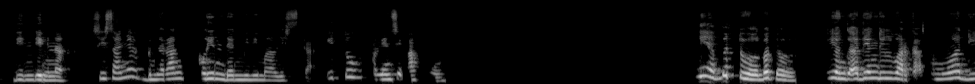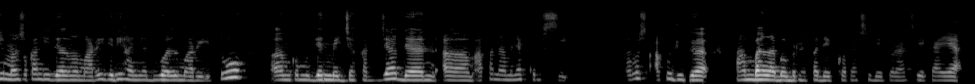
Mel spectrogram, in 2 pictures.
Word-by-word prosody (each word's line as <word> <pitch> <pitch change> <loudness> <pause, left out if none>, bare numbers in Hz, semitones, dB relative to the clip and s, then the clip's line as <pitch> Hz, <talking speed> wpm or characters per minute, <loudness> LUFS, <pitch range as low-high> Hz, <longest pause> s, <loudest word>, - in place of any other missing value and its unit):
dinding. 210 -2 +2
Nah 180 - 0 0.2
sisanya 275 +6 -4
beneran 230 +4 -1 0.2
clean 255 -1 +3
dan 215 -1 0
minimalis 195 -3 -4
Kak - - -20
itu 320 +3 -6
prinsip 230 -2 -1
aku. 205 -5 -10 2.5
Iya, 380 -2 +6
betul 395 - +7
betul, 235 -8 +6 0.4
iya, 290 0 +6
nggak 260 -2 +6
ada 255 - +1
yang 290 0 +4
di 285 - +2
luar 270 -4 +4
Kak - - -8
semua 255 +5 +1
dimasukkan 240 -1 -4
di 235 - -7
dalam 210 -2 -2
lemari 195 +5 -8
jadi 225 +2 -3
hanya 205 -1 -7
2 205 +1 -1
lemari 185 -2 -7
itu, 310 - 0 0.2
mmm, 210 +1 -7
kemudian 215 0 -2
meja 200 -1 -4
kerja 200 +5 -3
dan, 200 -1 0
mmm, 190 -1 -6
apa 195 +6 -16
namanya? 220 +1 -11
Kursi, 230 - -18 0.6
terus 275 +6 -12
aku 260 - -11
juga 205 -2 0 0.3
tambahlah 215 0 +4
beberapa 195 +1 -6
dekorasi-dekorasi 190 0 -16
kayak, 190 -1 -10
215 Hz, 145 wpm, -26 LUFS, 195-250 Hz, 2.5 s, betul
